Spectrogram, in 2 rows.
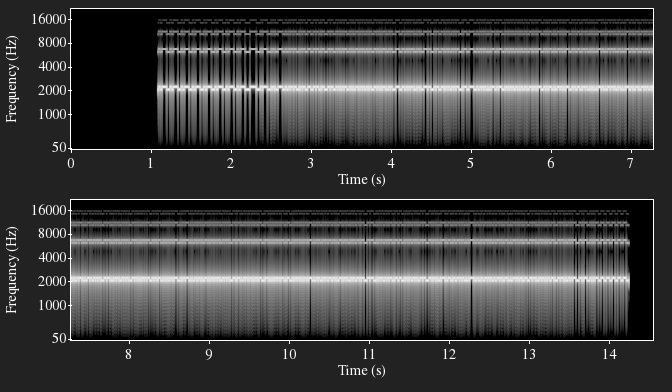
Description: NAVTEX (SITOR-B), 100 baud, 170 Hz shift, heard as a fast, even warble, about 2150 Hz centre. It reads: ZCZC EE91 CONTAINER ADRIFT IN PSN 04-23N 010-42E. CANCEL THIS MSG 16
